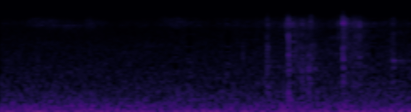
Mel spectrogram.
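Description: Tarot cards being handled and laid down on a wooden table: a few faint, light clicks in the second half.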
